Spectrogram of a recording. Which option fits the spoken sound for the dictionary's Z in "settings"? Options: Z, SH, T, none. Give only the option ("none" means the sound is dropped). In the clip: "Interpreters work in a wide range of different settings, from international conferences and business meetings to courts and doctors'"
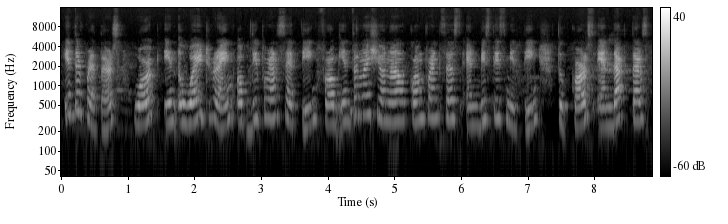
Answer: none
